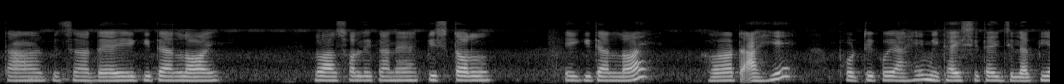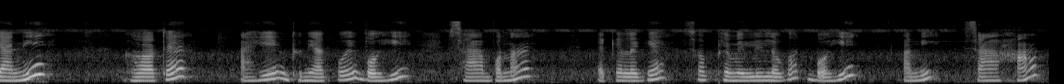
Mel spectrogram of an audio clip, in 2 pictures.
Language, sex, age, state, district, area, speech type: Assamese, female, 45-60, Assam, Kamrup Metropolitan, urban, spontaneous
